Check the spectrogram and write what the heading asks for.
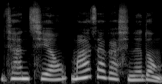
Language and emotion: Bodo, neutral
